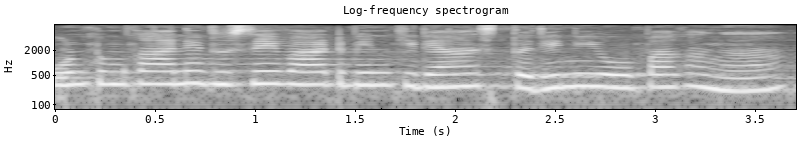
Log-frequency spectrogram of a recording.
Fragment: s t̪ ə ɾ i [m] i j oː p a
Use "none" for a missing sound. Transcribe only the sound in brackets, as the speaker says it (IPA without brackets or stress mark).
n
